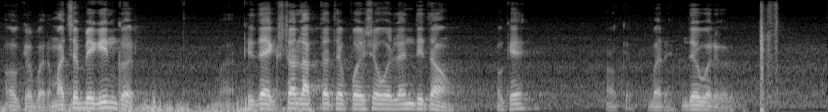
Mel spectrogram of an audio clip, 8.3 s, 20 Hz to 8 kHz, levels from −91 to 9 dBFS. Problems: constant background noise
